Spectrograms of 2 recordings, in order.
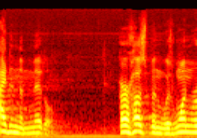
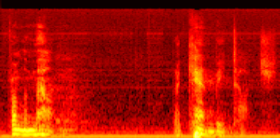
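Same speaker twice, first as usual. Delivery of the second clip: slow, softer, sinking to a whisper; soft sermon close; 6 semitones lower, 7 dB quieter, slower than usual. Real, not acted. Preacher closing the sermon to the church, slow and hushed. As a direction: draw the congregation in quietly.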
